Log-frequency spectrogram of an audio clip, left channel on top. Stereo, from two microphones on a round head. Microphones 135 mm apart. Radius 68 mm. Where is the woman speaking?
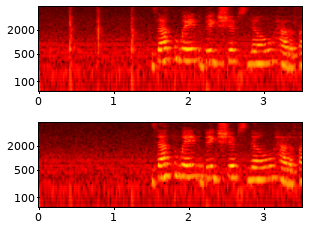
30° right (ahead or behind), 2 m.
